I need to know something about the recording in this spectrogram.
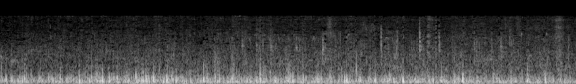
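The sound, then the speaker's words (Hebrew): Horses ridden by soldiers gallop steadily, a dense drumming of hoofbeats that continues for several seconds over a rushing, wind-like background, with no one speaking. “להיכן הם דוהרים?”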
